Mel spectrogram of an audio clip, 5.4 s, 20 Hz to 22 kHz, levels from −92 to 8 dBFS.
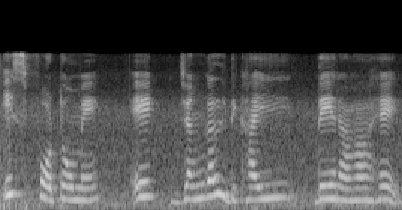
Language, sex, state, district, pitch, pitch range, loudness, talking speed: Hindi, female, Madhya Pradesh, Dhar, 235 Hz, 220-265 Hz, -17 LUFS, 100 wpm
